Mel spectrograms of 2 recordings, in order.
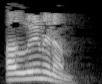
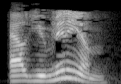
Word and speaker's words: aluminium: And so it's like we say the word in America, aluminum. And how do they say it in the UK? Aluminium, right? And of course, we say it right, and they say, no, we say it right. And there's this debate, right? But it's aluminum and aluminium. So you hear the extra syllable added there, don't you?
